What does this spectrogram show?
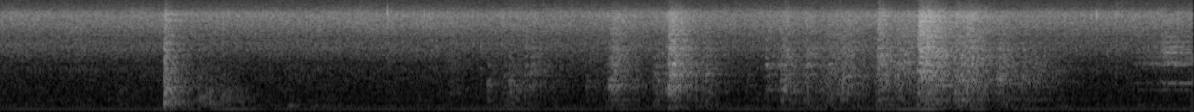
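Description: Chorizo, potato and onion sizzling in a metal pan: a steady frying hiss, with a few short pops or knocks scattered through it.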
